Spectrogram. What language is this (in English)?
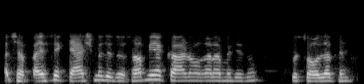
Urdu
